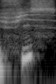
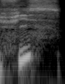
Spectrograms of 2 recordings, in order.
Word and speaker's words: fils: Tu écris fils et fils exactement pareil, mais tu ne les prononces pas pareil. L'un se dit fils, l'autre fil.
